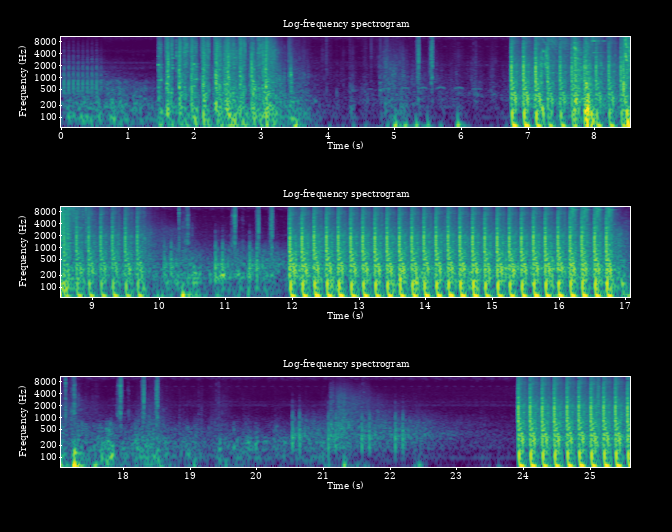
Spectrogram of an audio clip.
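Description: Sustained automatic gunfire in Fortnite, with long rapid bursts broken by short pauses, loud and close throughout with no talk.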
